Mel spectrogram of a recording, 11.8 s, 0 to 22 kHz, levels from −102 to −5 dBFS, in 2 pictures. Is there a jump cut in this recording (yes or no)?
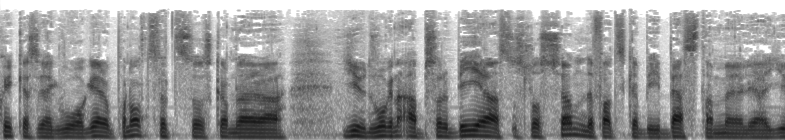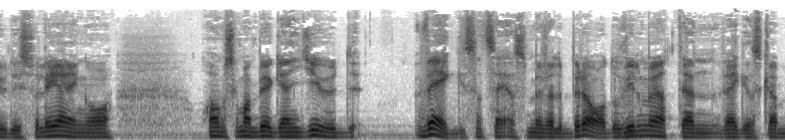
no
